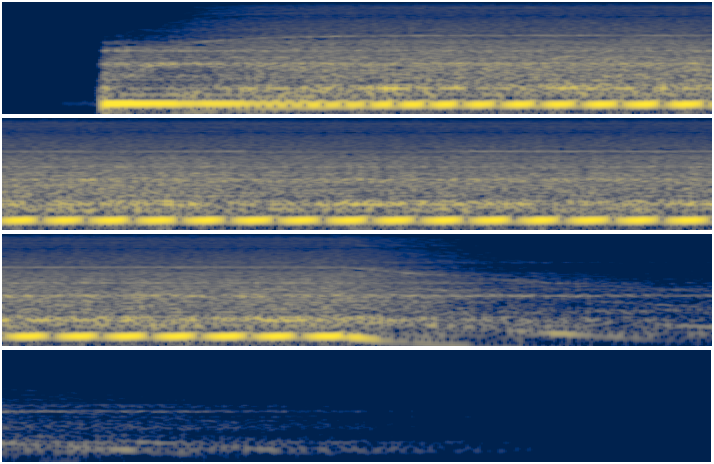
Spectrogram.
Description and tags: A hand dryer in a restroom, somewhere in GB. Microphone is stationary. More low frequencies.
